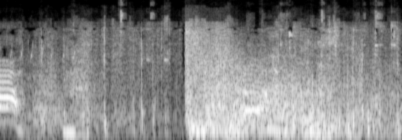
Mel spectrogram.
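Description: Gunfire in a dubbed film scene, starting with a brief noisy burst and then breaking into a dense, loud, continuous volley of shots that holds steady to the end.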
